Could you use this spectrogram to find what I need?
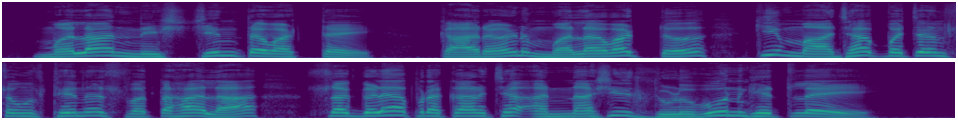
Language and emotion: Marathi, happy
